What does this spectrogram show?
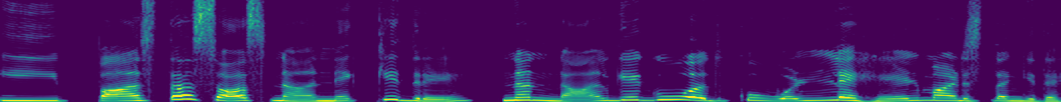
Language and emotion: Kannada, happy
